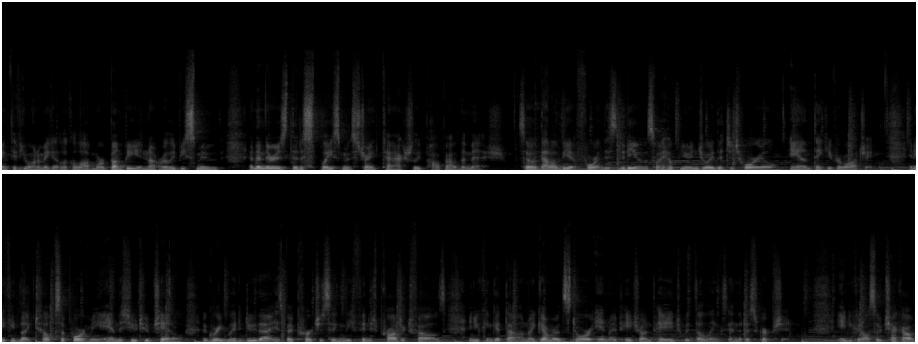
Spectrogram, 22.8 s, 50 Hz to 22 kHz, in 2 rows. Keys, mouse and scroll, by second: 2.7-5.3 shift+drag, 6.4 click, 6.4-8.6 typing, 6.6 click, 12.3 click, 20.4 click, 20.4 typing.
